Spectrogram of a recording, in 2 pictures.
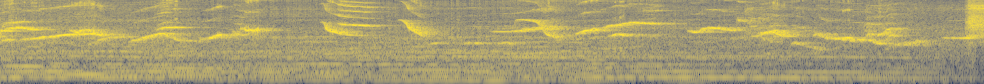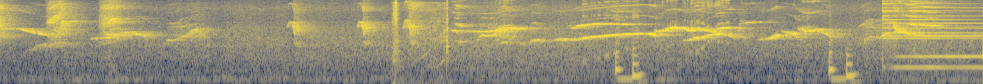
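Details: Oriental magpie-robin in full 'gacor' chattering song, meant to get other kept magpie-robins singing: varied whistles, slurred notes and harsh squawks, with a steady low droning harmonic hum under the first half, then sharper clicks and rasps.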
